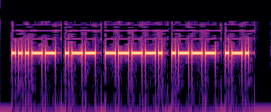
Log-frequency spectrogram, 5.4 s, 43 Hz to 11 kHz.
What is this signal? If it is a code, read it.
Morse code, heard as a keyed tone, about 18 wpm, 800 Hz. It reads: 3W9JR
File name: Audio practica CW / SD 1 18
